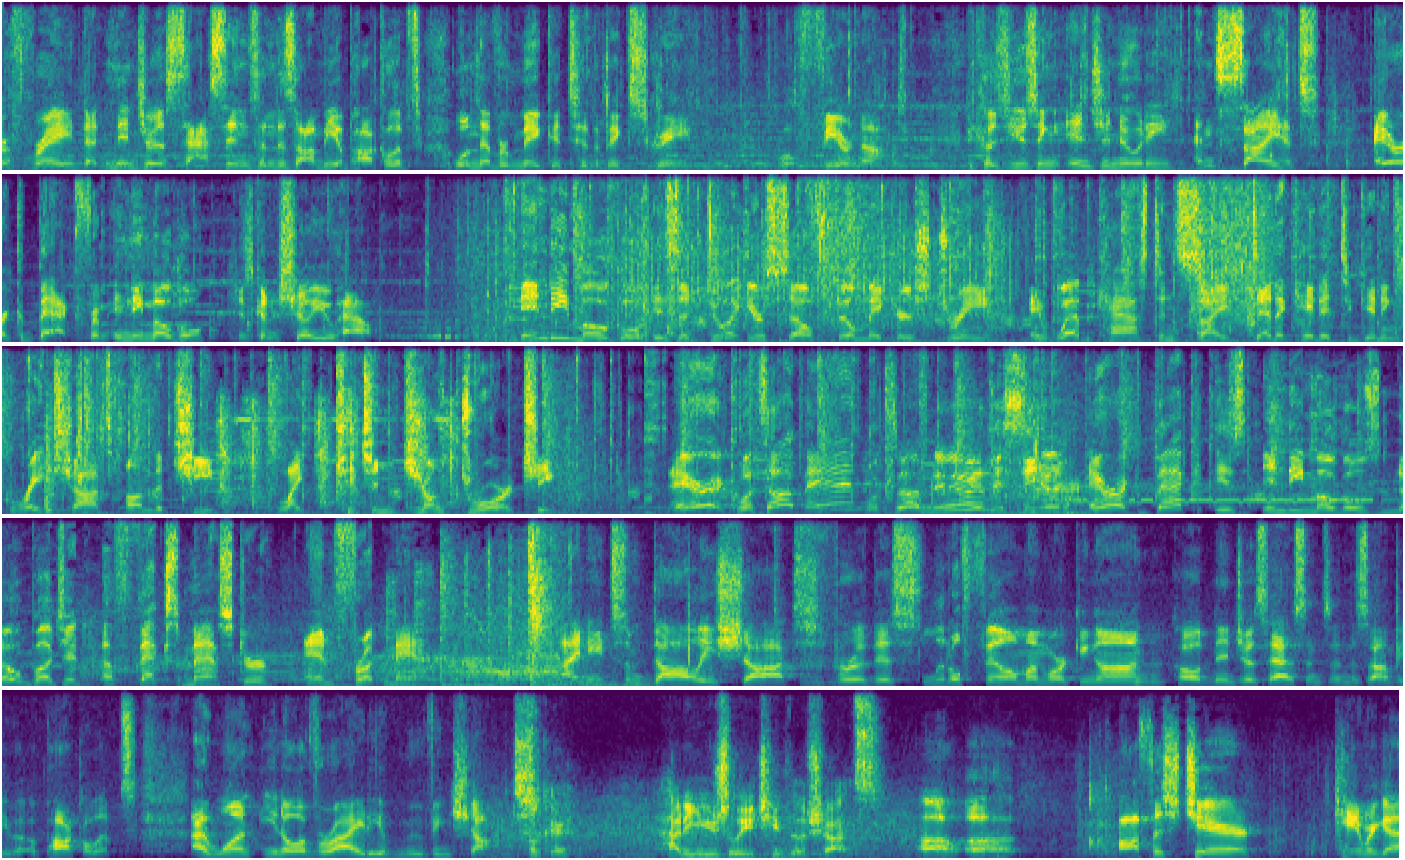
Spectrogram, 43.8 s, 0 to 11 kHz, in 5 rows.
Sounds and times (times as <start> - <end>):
Speech: 0.0 - 11.1, 12.0 - 21.0, 21.7 - 29.0, 29.8 - 38.6, 42.0 - 43.7
Music: 0.0 - 30.6.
